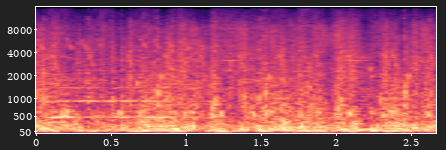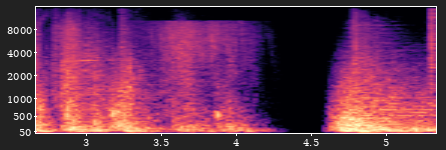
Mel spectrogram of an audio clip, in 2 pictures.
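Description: Video game battle sound effects clash and crackle rapidly.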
